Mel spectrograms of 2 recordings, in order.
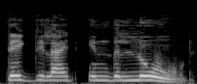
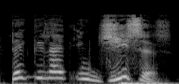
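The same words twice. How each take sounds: First: Slow, every word of "Take delight in the Lord" weighed; "Take delight in the Lord" read slowly with weight on each word; slow emphatic reading. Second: "Take delight in Jesus" pitched high, with "delight" hit hard; stress on delight. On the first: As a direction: lean on "delight" and "Lord" slowly, as if seeing it for the first time. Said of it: "One day the penny dropped". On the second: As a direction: rise up on "delight" like the point of the whole sermon. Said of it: "not, nothing else". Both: Shown as a demonstration.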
